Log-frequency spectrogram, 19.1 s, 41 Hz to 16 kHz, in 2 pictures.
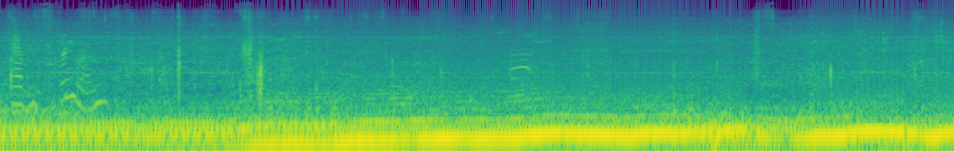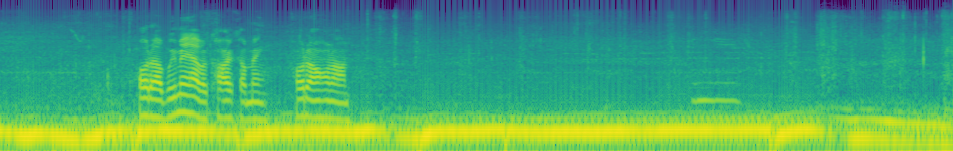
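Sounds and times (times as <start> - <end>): rocks clicking under tyres: 0.0 - 4.0, 5.8 - 11.0, 17.2 - 19.0
pickup truck engine rumbling: 0.0 - 19.0.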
